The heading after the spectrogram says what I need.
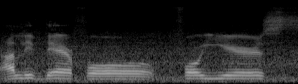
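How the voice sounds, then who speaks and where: Very slow speech from a man at a medium pitch, amid noticeable background noise and audible room echo. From Ethiopia. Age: 30s. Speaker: immigrant interviewee. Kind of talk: interview. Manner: halting, many fillers.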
